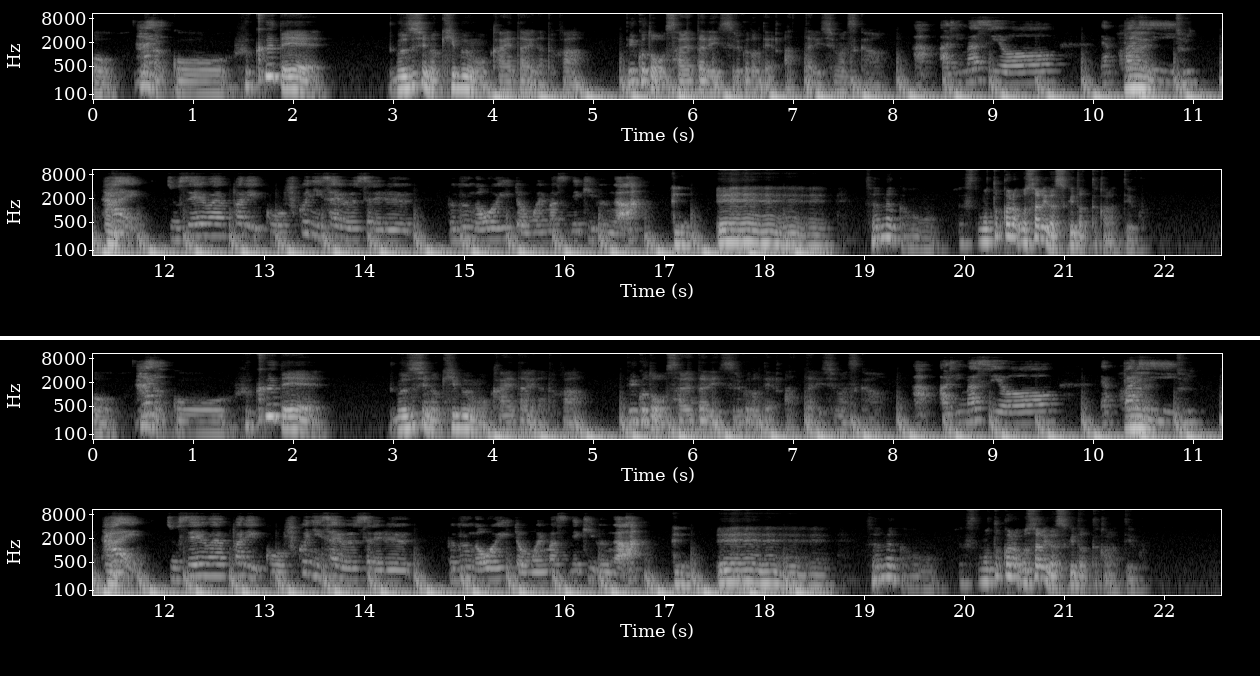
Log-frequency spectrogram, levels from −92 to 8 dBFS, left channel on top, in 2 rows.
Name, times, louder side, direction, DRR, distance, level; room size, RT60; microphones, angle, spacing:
voice 1, 0.0-2.3 3.0-4.9 5.3-7.9 10.3-10.6 10.9-11.0 11.4-11.6 17.1-17.3 17.5-18.6 19.0-21.8, left 3 dB, 70° left, 2 dB, 0.4 m, -32 dB
sound 1, 3.9-18.7, equal, 15° left, 1.0 m, -28 dB
voice 2, 8.2-9.6 10.1-10.8 11.4-11.7 12.0-14.4 14.8-16.8, right 2 dB, 25° right, -4 dB, 1.5 m, -38 dB
3.0 x 2.1 x 2.3 m, 0.32 s
head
